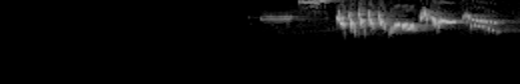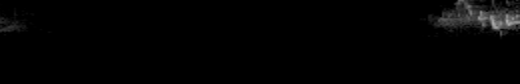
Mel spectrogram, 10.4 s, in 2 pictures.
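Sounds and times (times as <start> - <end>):
European robin song of high thin warbles and trills: 2.6 - 5.2, 9.5 - 10.3.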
